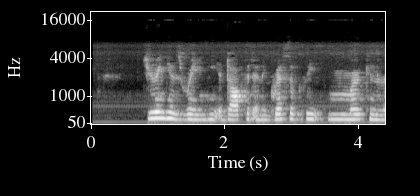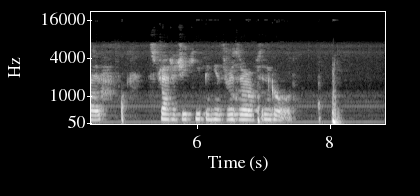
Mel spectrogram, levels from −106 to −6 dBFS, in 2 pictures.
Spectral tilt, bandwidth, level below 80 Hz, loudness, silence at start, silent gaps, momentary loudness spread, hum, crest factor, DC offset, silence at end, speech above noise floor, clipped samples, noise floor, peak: -7.5 dB/octave; 7.2 kHz; -38 dBFS; -21 LUFS; 0.8 s; none; 9 LU; none; 20 dB; under 0.1%; 0.65 s; 37 dB; under 0.1%; -58 dBFS; -2 dBFS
